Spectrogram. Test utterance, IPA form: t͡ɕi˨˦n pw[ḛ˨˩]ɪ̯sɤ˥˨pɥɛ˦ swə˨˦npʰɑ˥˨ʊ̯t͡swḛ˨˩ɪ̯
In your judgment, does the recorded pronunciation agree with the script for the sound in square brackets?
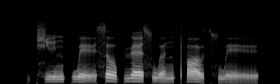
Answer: yes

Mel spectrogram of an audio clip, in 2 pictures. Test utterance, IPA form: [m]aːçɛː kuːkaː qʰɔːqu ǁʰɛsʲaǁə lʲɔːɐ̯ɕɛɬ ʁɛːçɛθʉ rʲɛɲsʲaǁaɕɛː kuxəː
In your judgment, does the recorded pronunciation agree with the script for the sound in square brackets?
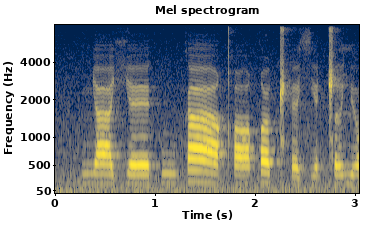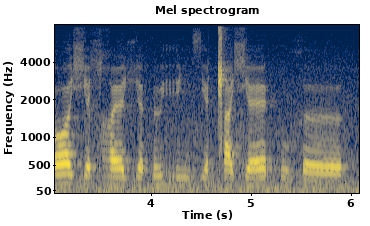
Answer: no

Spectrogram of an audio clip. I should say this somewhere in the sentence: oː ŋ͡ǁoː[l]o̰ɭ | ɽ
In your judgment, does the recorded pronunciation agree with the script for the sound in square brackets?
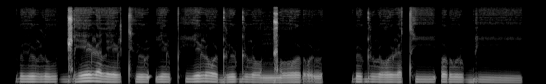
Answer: no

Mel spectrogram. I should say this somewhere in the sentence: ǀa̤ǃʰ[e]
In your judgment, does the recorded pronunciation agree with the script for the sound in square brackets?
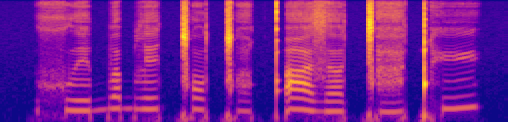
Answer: no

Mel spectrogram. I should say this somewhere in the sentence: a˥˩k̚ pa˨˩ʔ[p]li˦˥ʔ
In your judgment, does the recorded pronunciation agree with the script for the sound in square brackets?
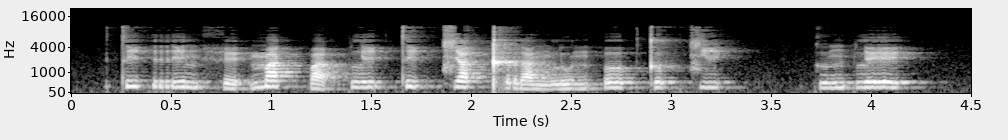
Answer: yes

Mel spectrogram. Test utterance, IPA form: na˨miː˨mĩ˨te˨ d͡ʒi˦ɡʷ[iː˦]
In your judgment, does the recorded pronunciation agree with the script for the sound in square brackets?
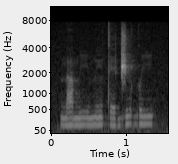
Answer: yes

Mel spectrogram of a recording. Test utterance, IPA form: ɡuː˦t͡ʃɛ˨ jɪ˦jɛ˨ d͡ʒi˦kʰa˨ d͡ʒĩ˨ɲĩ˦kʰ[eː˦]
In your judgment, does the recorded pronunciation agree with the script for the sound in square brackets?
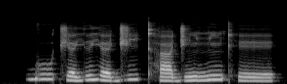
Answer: no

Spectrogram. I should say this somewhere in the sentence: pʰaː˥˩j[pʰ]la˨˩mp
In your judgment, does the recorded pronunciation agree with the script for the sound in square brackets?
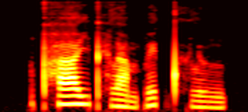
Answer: yes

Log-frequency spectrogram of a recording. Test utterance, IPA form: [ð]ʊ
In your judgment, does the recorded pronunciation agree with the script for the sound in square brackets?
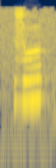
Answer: no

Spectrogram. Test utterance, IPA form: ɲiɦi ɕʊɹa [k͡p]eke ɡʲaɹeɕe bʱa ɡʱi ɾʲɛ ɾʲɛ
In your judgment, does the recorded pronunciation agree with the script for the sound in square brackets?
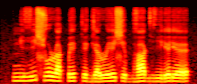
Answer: yes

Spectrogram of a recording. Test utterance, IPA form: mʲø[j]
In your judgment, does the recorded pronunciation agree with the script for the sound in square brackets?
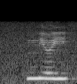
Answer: yes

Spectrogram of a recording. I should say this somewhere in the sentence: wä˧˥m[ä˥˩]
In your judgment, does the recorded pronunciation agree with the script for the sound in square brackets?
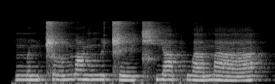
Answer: no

